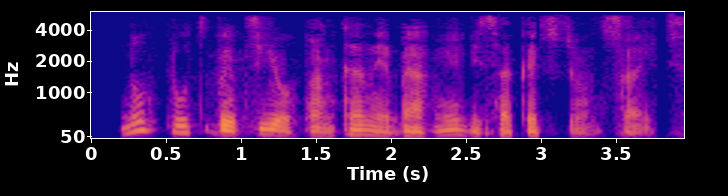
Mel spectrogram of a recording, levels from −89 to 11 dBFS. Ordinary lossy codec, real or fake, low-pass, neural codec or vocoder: AAC, 24 kbps; fake; 5.4 kHz; codec, 24 kHz, 1 kbps, SNAC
